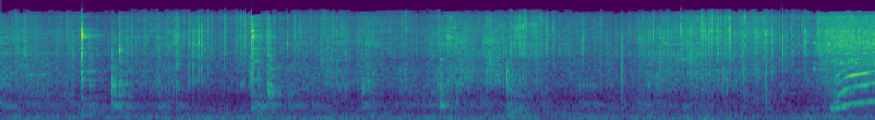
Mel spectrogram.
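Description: A grated potato, carrot and onion egg fritter sizzling in oil in a nonstick frying pan, with a few clicks and scrapes from metal spoons working under its edge. The sizzle grows louder near the end.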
